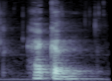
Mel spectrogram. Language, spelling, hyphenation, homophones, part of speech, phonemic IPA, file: Dutch, hacken, hac‧ken, hekken, verb, /ˈɦɛ.kə(n)/, Nl-hacken.ogg
- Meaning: to hack (to attempt to gain illegitimate access)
